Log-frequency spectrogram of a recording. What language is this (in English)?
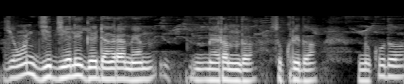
Santali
